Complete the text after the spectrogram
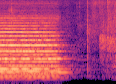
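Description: A brass band plays a loud, sustained final chord in a large hall.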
